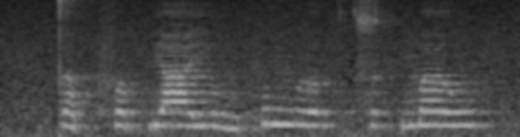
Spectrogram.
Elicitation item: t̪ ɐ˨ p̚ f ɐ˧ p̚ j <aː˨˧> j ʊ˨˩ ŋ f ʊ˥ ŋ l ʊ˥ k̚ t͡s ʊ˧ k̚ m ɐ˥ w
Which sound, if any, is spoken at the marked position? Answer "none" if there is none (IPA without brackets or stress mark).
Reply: aː˧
